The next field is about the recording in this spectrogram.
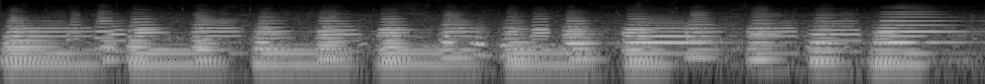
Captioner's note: orchestral music continues; students chattering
